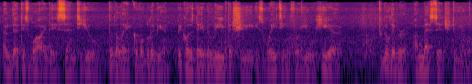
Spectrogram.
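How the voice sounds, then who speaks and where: Very deep, echoing ancient guardian spirit acted by a man. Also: fairly even intonation, moderate pace, lightly acted. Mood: stern, solemn. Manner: stern, questioning, weighty. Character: ancient male guardian spirit of a lake, solemn, imposing. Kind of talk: dramatic video game acting. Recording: echoing voice over clear background noise.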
